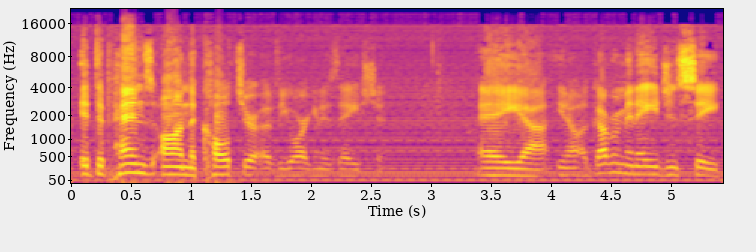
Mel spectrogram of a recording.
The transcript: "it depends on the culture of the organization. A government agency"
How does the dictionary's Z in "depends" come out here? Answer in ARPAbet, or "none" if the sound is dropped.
Z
